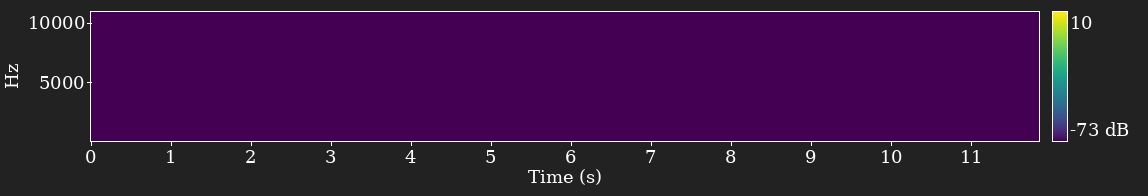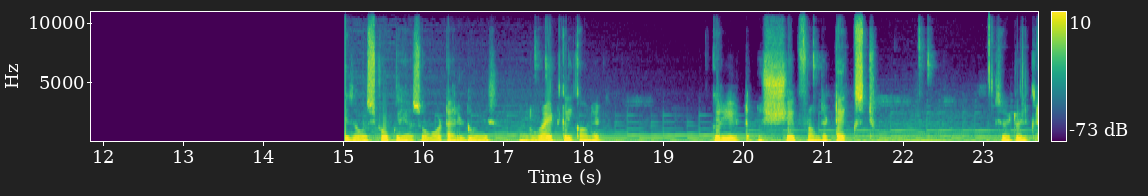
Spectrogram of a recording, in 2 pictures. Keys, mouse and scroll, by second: 10.1 click, 13.2 ctrl+d, 14.3 click, 17.5 right click, 20.9 click.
